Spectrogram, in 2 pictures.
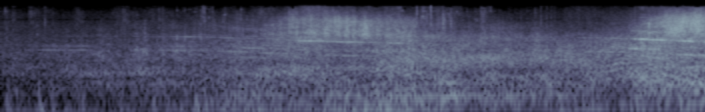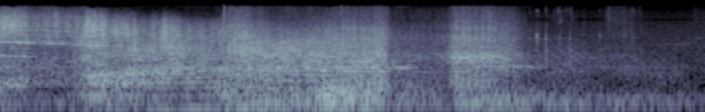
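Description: Wind rushes loudly past during a fall, then dies away.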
